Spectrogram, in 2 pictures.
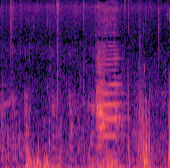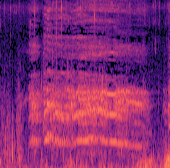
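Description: A rooster crowing, one long call of about two seconds starting about four seconds in and falling slightly in pitch at the end. A shorter call comes before it, about two seconds in.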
